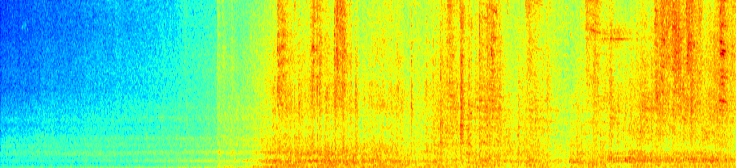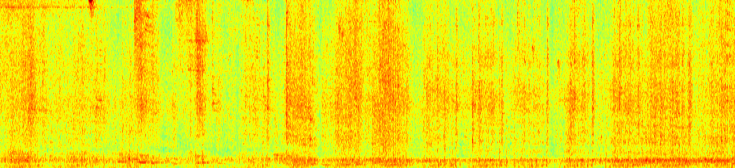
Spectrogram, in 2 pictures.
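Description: Norfolk Southern mixed freight train coming on fast and passing close by. The sound of its three diesel locomotives swells over the first five seconds, then freight cars roll past at speed in a loud steady din, with quick clicks of wheels over the rail joints.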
